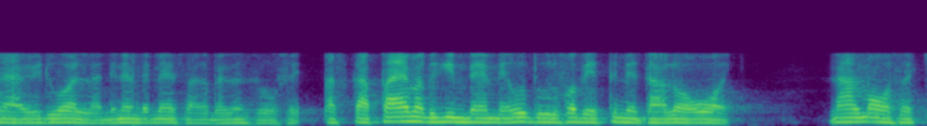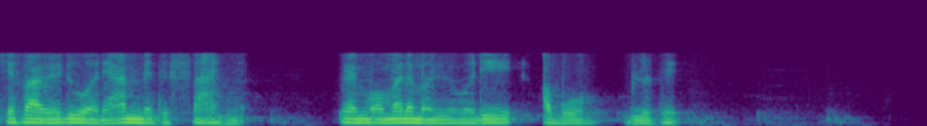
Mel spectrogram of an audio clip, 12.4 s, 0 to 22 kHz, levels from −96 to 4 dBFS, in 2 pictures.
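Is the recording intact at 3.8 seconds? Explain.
No, there's a dropout there from 3.75 to 3.79 s: VoIP packet loss concealed by the speech codec. It sounds like a single 20 ms frame went missing, so the decoder stretched its last pitch and filter into a brief buzzy tone or coloured noise that fades, and the speech sounds thin for a moment after.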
